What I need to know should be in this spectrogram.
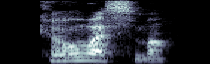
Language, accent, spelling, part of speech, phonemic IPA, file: French, Canada, croassements, noun, /kʁɔ.as.mɑ̃/, LL-Q150 (fra)-croassements.wav
- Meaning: plural of croassement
